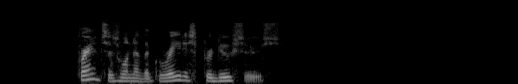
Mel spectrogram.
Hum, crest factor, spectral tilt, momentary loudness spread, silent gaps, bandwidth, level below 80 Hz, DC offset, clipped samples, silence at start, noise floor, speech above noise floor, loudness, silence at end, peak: none; 24 dB; -5.5 dB/octave; 13 LU; none; 9.8 kHz; -74 dBFS; under 0.1%; under 0.1%; 0.8 s; -72 dBFS; 36 dB; -36 LUFS; 2.4 s; -16 dBFS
